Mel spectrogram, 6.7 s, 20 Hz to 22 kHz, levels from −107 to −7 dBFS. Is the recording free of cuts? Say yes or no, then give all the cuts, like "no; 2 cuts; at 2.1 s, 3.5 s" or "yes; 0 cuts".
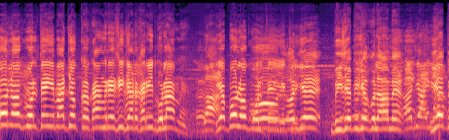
yes; 0 cuts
